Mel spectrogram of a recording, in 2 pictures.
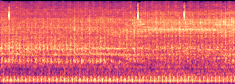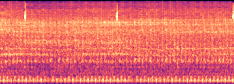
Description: another one of the warmed up engine making strange chirping sounds, help me identify it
